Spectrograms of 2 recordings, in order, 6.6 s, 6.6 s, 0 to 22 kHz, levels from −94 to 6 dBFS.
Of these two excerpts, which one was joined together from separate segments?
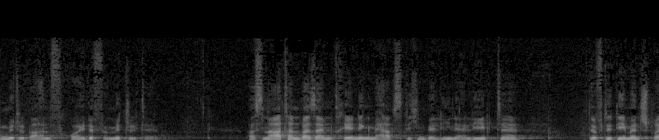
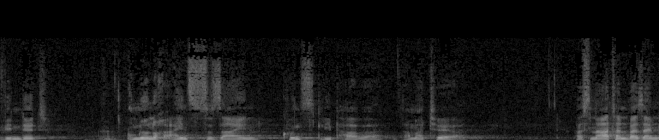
second; 1 cut; at 5.7 s

